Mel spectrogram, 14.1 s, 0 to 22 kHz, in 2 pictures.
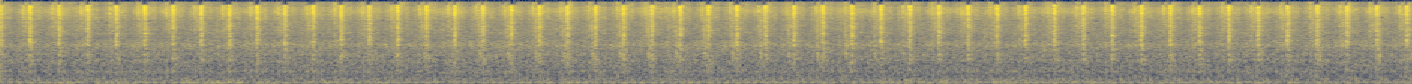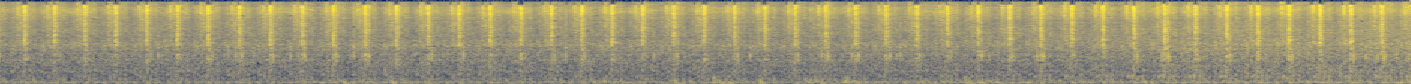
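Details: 1988 Toyota Pickup 22R four-cylinder with Aisin carburetor, after head gasket replacement: idle has a lumpy, uneven pulse about three beats a second that never settles, a rough idle.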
